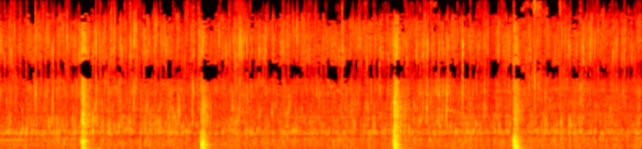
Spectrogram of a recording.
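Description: Pork and jackfruit curry boiling in a wok: a steady bubbling, with four louder single pops of bursting bubbles spaced about one and a half to two and a half seconds apart.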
